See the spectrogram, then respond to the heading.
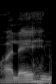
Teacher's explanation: یا ساکن سے پہلے لام ہے، عین کو کلیئر کرے، اور یا ساکن سے پہلے لام پہ زبر ہے تو یہ ایسے یالین بولا جاتا ہے، اور اس کو علیہم نہیں پڑھنا، علیہم.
